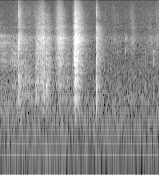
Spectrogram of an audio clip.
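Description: Five soft, brief rustles of a hand rubbing a sweatshirt sleeve, working feeling back into a numb arm.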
